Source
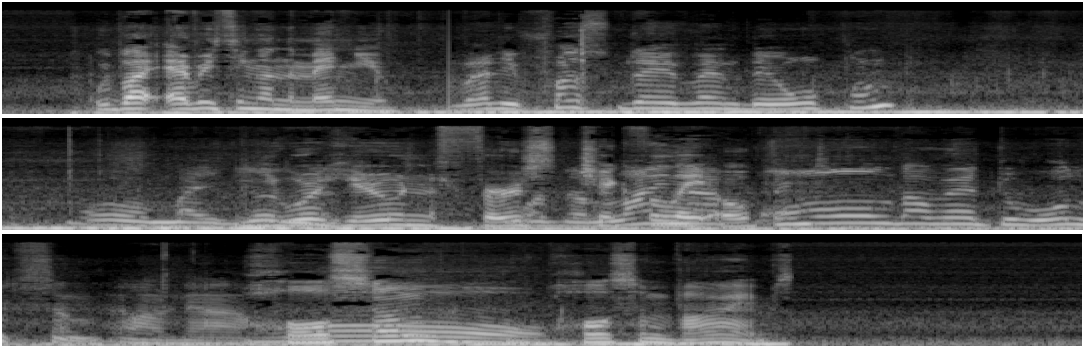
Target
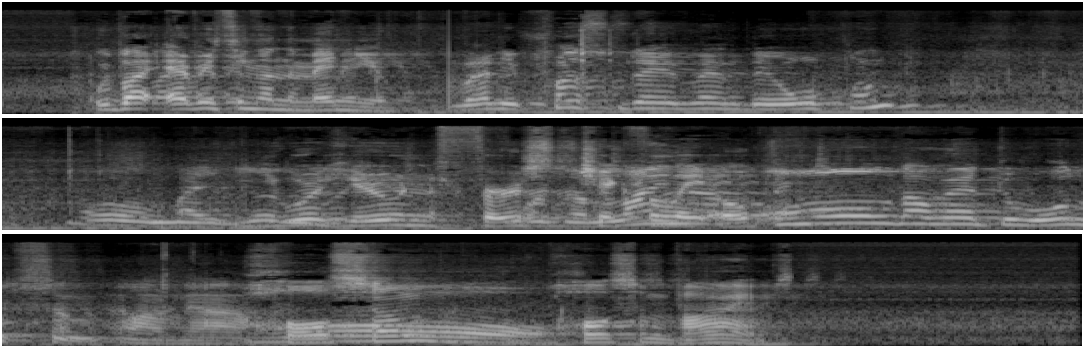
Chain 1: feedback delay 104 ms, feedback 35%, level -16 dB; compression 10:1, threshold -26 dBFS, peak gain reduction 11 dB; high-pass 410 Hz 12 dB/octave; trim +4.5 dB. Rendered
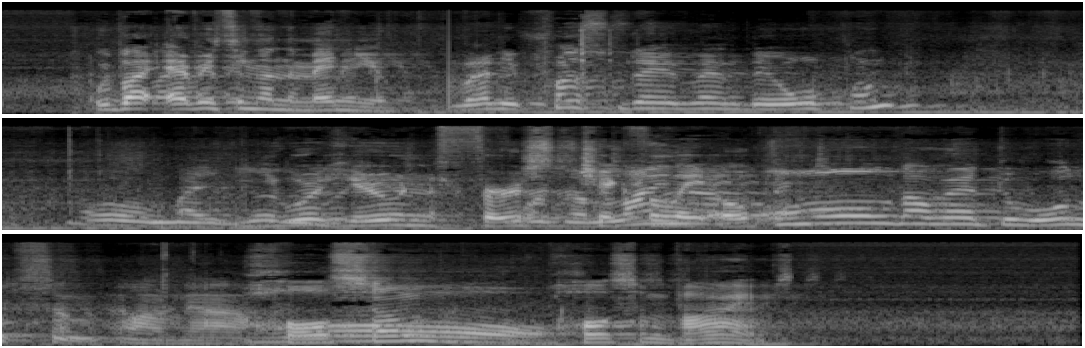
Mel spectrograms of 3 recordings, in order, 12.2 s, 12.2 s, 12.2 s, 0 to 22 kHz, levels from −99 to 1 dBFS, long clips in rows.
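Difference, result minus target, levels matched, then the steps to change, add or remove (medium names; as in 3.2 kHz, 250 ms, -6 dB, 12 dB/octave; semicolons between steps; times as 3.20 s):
4 kHz band -5.0 dB
add after high-pass: peaking EQ 3.3 kHz +8 dB 0.43 oct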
